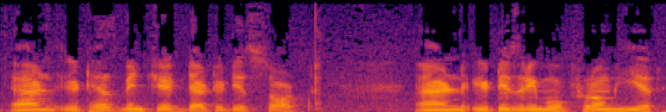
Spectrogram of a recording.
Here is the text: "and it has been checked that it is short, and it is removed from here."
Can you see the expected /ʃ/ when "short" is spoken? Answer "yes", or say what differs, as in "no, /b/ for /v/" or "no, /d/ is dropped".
no, /s/ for /ʃ/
